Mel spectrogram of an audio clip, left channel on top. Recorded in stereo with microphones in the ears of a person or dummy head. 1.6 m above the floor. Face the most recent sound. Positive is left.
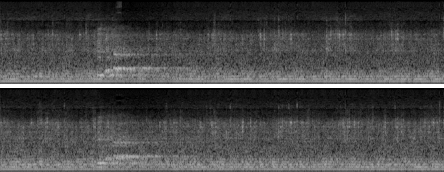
turn(degrees=15)  # may be behind; listen again after turning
